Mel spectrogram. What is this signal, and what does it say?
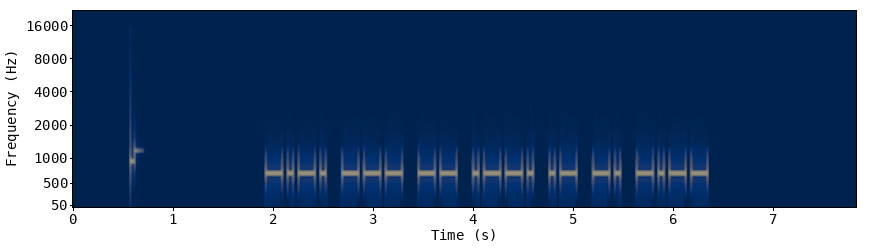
Morse code, heard as a keyed tone, about 21 wpm, 700 Hz. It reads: COMPANY
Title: Seven Letter Words - 22wpm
